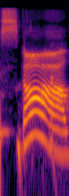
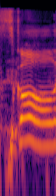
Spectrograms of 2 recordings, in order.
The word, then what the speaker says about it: ska: ska, how do you say ska? Like, it's not skull, it's ska.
